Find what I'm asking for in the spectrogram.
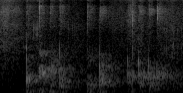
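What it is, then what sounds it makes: Delaminated concrete floor screed. A spot on a concrete floor screed is tapped ten times, each knock giving a ringing, hollow-sounding thud with a low body and a brief ring-out. The ringing tone shows the screed here has delaminated and should be knocked off.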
